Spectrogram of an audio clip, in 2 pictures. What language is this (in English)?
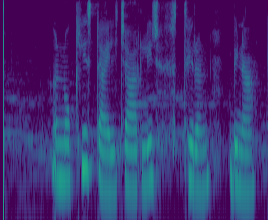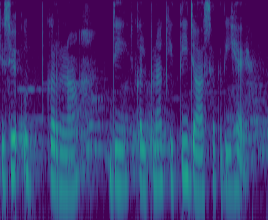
Punjabi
